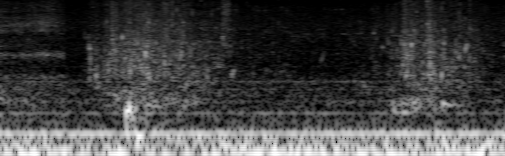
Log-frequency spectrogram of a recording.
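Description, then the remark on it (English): Intermittent water splashing from someone treading water in a pool, a few soft bursts and sloshes rising over a steady low background hum, with no one speaking. “So you start treading water, and here's what happens. All right. Let's start treading water.”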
